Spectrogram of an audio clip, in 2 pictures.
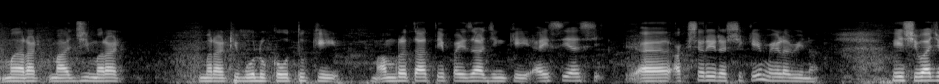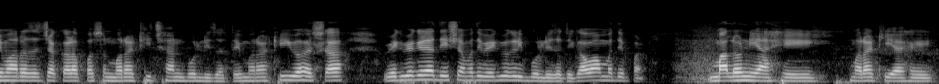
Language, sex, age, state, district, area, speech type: Marathi, female, 45-60, Maharashtra, Nanded, rural, spontaneous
